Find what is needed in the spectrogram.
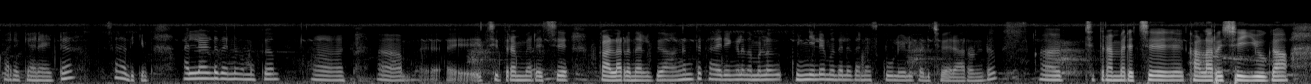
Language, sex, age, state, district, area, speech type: Malayalam, female, 18-30, Kerala, Thiruvananthapuram, rural, spontaneous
